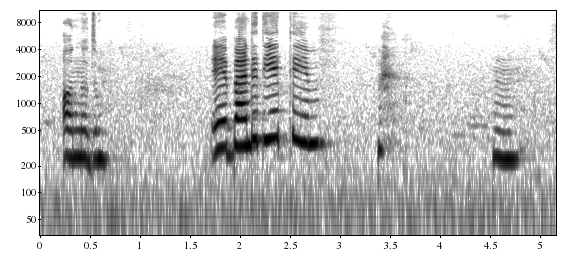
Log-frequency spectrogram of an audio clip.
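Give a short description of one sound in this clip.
A young woman speaks in short, quiet phrases close by.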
